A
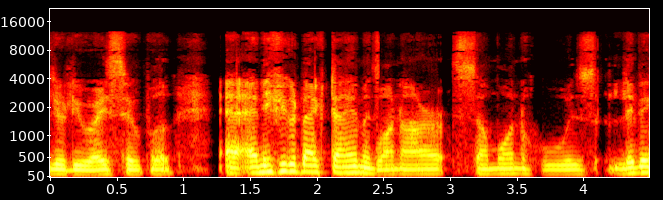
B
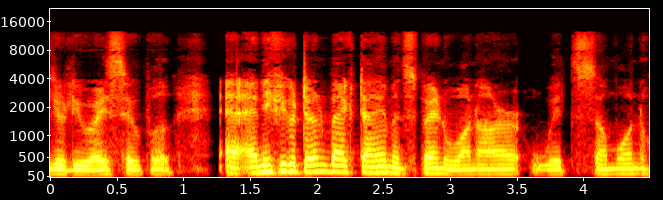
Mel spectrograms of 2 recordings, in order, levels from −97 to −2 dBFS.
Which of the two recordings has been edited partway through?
A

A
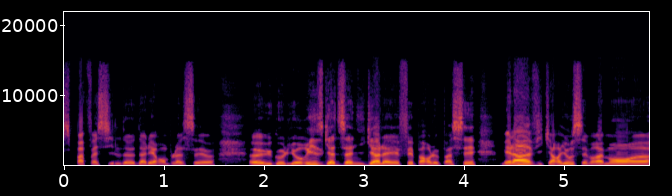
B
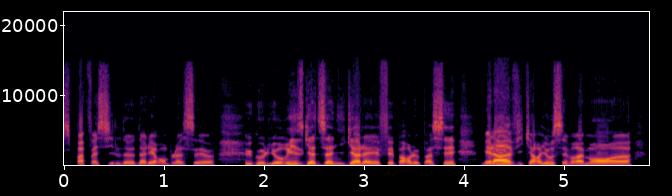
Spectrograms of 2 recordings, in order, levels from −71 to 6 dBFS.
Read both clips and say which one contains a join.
B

